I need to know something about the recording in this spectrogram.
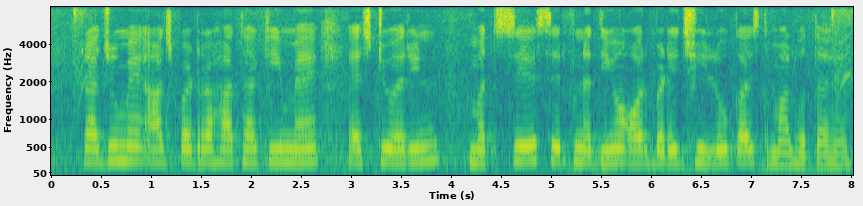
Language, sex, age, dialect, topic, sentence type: Hindi, female, 46-50, Kanauji Braj Bhasha, agriculture, statement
